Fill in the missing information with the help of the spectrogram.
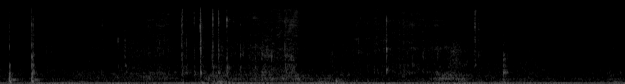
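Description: Fingertips with long nails type on the plastic keys of a Huawei MateBook X Pro laptop keyboard set in a metal body. The result is quiet, sharp, bright clicks and taps in an irregular rhythm over a steady low hum.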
